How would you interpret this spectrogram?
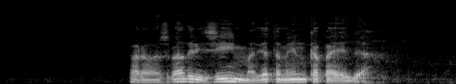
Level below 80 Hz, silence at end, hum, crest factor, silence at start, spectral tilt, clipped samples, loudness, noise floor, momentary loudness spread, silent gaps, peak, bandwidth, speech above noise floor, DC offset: -50 dBFS; 0.85 s; none; 16 dB; 1.3 s; -9 dB/octave; under 0.1%; -19 LUFS; -69 dBFS; 10 LU; none; -4 dBFS; 7.4 kHz; 51 dB; under 0.1%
